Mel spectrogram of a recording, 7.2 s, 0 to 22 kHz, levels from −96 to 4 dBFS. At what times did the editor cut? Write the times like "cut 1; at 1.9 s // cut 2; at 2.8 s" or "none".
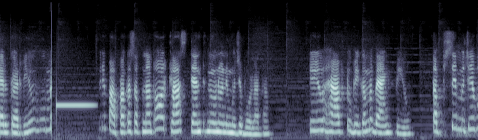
cut 1; at 1.0 s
